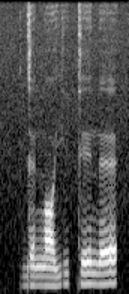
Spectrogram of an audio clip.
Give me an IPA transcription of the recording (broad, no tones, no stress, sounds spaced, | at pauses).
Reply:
ɡ ɛ ŋ ɒ j i k e n̪ ɛ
